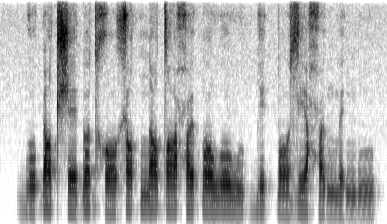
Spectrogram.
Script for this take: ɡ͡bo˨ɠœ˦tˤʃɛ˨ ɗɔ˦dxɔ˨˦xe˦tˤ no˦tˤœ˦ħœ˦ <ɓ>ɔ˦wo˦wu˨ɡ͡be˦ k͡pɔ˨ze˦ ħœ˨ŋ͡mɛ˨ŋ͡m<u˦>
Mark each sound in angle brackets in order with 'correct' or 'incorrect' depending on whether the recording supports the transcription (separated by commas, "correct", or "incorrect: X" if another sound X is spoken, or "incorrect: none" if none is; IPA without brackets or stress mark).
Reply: incorrect: ɠ, incorrect: u˨˦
